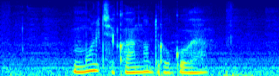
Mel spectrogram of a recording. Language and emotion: Russian, neutral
